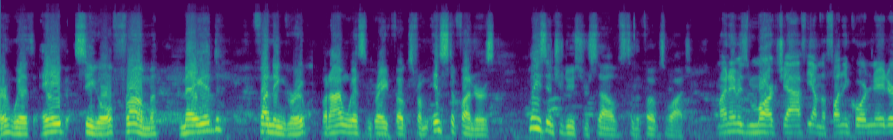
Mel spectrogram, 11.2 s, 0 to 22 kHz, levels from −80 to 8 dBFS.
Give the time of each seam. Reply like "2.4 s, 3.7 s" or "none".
3.9 s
